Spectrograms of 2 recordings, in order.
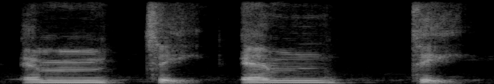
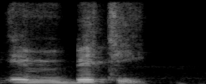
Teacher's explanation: just that the ma is nasal and the explosive okay so you move from ma to pa okay but without inserting a vowel because they have the same place of articulation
